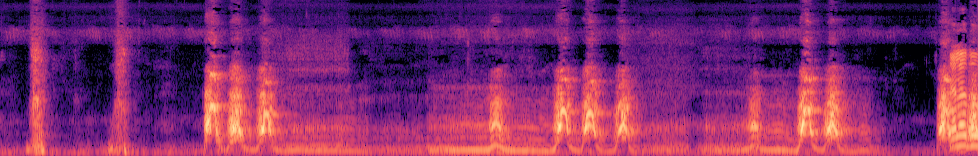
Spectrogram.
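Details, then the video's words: An Indian street dog and a German Shepherd fighting: bursts of loud, harsh barks in quick clusters alternate with low rumbling growls, while a man's voice tries to calm them. "देशी और जर्मन शेफर्ड dog 🐕 के बीच हुई तगड़ी फाइट"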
